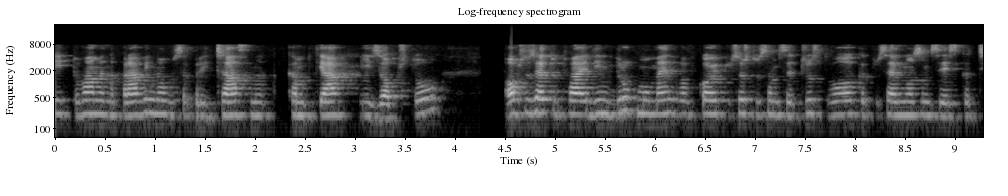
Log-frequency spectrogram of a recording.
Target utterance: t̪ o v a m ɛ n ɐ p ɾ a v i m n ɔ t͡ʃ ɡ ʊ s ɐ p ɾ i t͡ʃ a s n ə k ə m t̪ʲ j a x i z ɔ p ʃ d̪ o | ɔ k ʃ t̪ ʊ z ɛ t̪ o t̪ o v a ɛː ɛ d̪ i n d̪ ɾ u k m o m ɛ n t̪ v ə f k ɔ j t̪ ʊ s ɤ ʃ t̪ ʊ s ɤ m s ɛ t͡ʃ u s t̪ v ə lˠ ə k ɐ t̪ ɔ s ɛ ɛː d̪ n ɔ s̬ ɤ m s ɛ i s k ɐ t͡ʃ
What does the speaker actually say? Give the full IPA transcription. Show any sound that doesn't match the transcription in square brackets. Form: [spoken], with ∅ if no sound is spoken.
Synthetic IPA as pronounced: t̪ o v a m ɛ n ɐ p ɾ a v i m n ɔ [∅] ɡ ʊ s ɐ p ɾ i t͡ʃ a s n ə k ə m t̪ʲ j a x i z ɔ p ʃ [t̪] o | ɔ [p] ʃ t̪ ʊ z ɛ t̪ o t̪ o v a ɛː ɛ d̪ i n d̪ ɾ u k m o m ɛ n t̪ v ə f k ɔ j t̪ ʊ s ɤ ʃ t̪ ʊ s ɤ m s ɛ t͡ʃ u s t̪ v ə lˠ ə k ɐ t̪ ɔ s ɛ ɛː d̪ n ɔ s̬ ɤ m s ɛ i s k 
